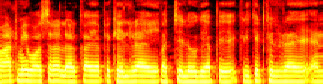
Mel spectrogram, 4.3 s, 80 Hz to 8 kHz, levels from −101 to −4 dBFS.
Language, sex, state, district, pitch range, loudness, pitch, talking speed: Hindi, male, Uttar Pradesh, Hamirpur, 145-155 Hz, -13 LUFS, 150 Hz, 265 wpm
